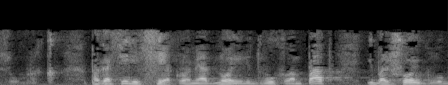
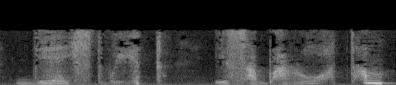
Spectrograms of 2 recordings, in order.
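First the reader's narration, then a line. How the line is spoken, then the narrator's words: Whispered. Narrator (Russian): шепнула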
